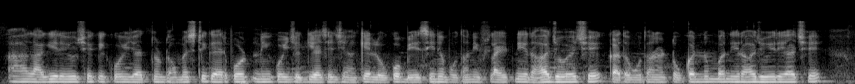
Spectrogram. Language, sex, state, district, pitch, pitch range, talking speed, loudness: Gujarati, male, Gujarat, Valsad, 120 Hz, 115-125 Hz, 230 wpm, -16 LUFS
